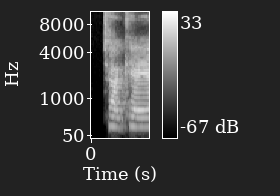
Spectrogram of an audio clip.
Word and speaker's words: Takei: that what you mean Takei oh I finally said your name right okay oh I don't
